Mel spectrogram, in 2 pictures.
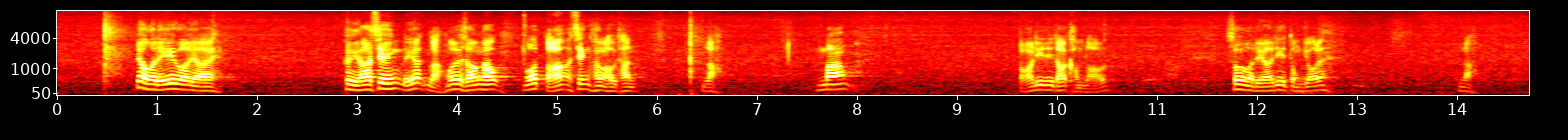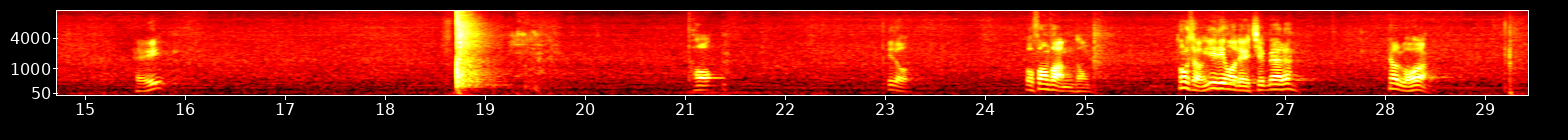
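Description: A man speaks calmly nearby, explaining in short bursts.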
